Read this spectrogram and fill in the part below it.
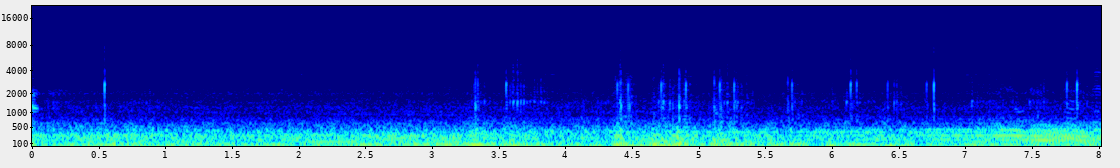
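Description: Tyres roll on a road with a low rumble.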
